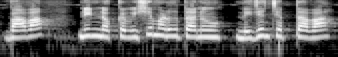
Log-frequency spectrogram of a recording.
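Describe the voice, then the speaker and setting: Fierce young woman, read by a woman, accusing, probing, high voice, storybook reading. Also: fairly even intonation, normal speed, fairly bright tone, clear, resonant tone. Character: young woman, angry sister seeking truth.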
